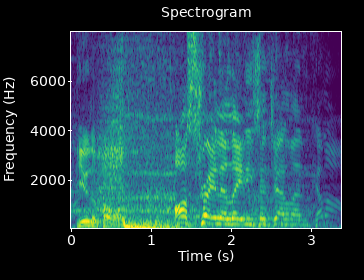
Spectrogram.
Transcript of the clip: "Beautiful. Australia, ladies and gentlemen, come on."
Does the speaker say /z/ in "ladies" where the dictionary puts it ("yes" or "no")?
yes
